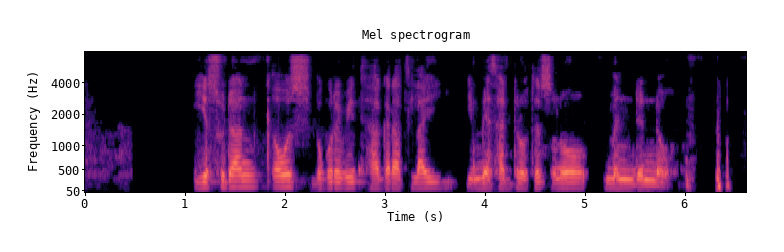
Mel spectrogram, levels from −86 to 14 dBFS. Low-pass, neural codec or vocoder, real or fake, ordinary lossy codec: 7.2 kHz; none; real; MP3, 48 kbps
